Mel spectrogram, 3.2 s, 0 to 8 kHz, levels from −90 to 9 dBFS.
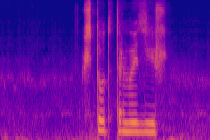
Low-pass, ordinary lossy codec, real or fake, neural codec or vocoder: none; none; fake; codec, 16 kHz, 1 kbps, FreqCodec, larger model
